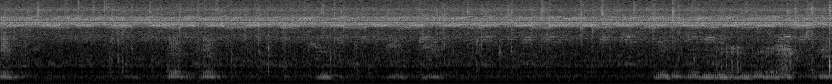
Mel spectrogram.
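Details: Night chorus of frogs giving brief, deep croaks in loose pairs and triplets, one longer drawn-out croak near the end, with a steady high-pitched insect hum throughout.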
